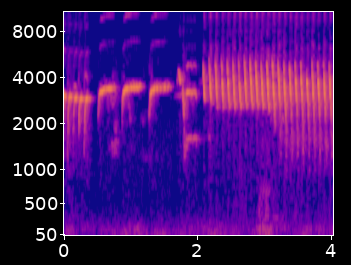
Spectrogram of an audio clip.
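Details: A Spanish timbrado canary sings for song training, opening with four clear, level whistled notes before breaking into a quick pulsing trill that continues to the end.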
